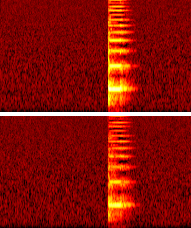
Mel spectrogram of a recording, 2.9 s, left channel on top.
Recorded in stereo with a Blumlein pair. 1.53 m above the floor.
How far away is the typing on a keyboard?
No typing on a keyboard in this recording.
